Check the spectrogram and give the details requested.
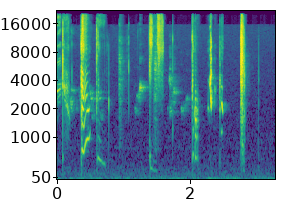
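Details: Male pet budgerigar, taught from March 2017 and partly learning from Siri, chattering in high, scratchy, speech-like bursts with quick rising and falling squeaks and clicks, about eight short notes across a few seconds, in an indoor setting.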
